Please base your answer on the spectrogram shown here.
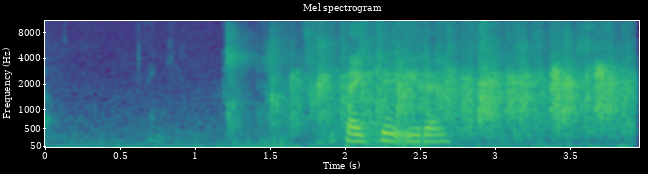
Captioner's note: audience applauding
